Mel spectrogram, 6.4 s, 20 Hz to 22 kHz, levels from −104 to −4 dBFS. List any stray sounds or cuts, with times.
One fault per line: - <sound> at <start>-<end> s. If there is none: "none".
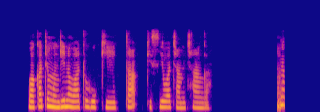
- laugh at 5.5-5.7 s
